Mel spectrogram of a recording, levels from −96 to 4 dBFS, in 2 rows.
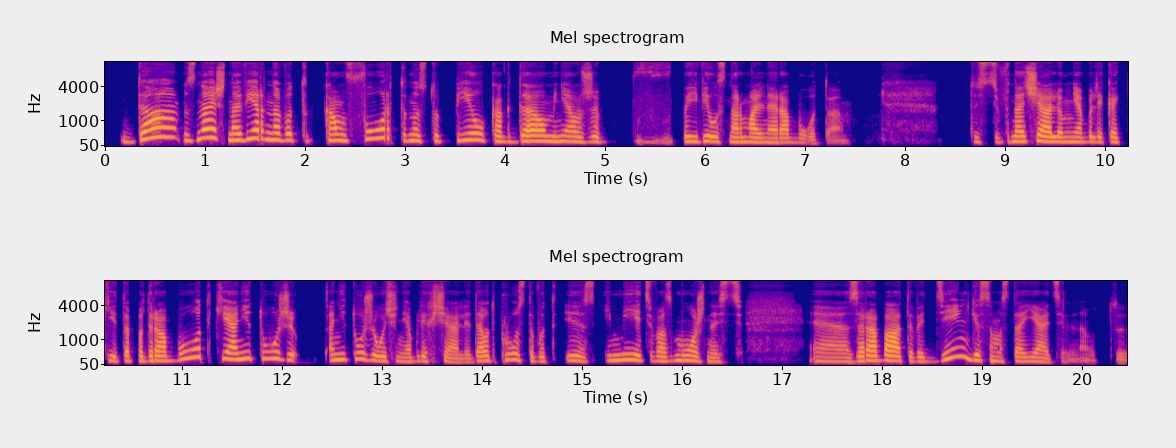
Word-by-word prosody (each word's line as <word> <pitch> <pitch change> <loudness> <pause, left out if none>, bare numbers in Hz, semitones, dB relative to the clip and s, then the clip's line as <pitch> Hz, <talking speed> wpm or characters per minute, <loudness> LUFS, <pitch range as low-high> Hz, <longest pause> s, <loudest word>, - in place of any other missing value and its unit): Да, 325 - +5
знаешь, 315 +9 +5
наверно 265 +2 +4
вот, 240 -2 -1 0.2
комфорт 295 +8 +1
наступил, 225 +3 -1
когда 210 +1 +3
у 215 - +4
меня 200 -1 0
уже 190 +1 -3 0.3
пв 200 -2 -18
появилась 195 -2 0
нормальная 175 -3 +1
работа. 160 -6 -5 1.2
То - - -12
есть 180 +1 -8
вначале 195 0 +4
у - - -1
меня 185 0 -2
были 185 0 -4
какие-то 180 0 -3
подработки, 190 - -1
они 250 +2 +4
тоже 265 -4 -3 0.3
они 225 +2 +1
тоже 240 -4 -2
очень 175 -2 -4
облегчали, 155 -4 -5
да 180 +6 -1
вот, 185 - -2
просто 225 -4 -4
вот 165 -2 -9 0.5
иметь 205 0 0
возможность, 175 -6 -4 0.6
э, 160 -2 -6
зарабатывать 175 -2 +2
деньги 260 - -1
самостоятельно- 165 - -5 0.3
вот 120 -2 -12
195 Hz, 115 wpm, -22 LUFS, 175-230 Hz, 1.2 s, Да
